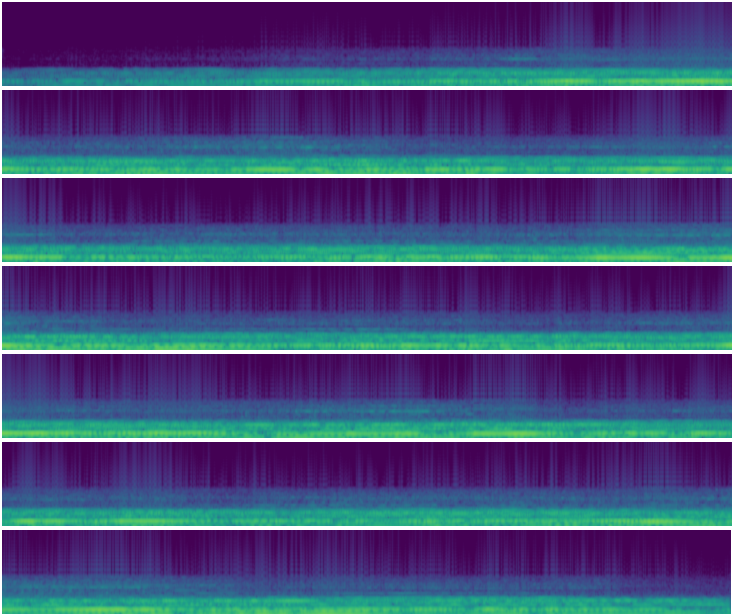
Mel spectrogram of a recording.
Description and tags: I made this ambient in audacity
dark, ambience, smooth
